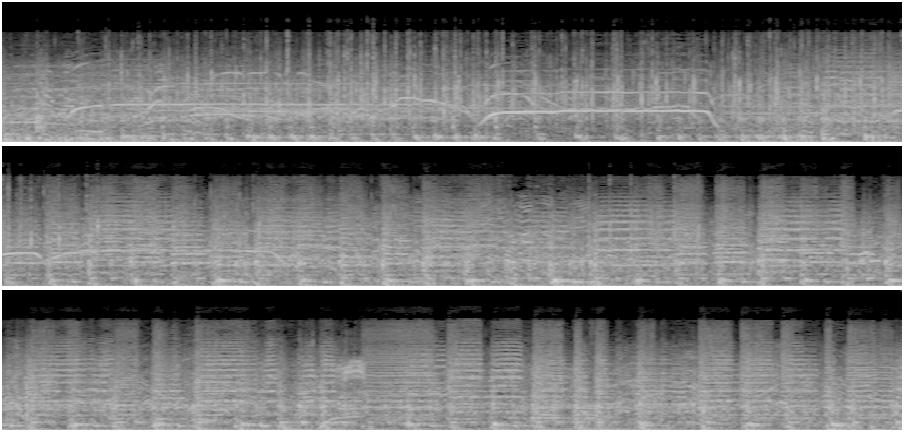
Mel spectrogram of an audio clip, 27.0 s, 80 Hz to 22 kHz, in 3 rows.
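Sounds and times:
crowd cheering and shouting: 0.0 - 27.0
drums keeping a steady beat: 0.0 - 27.0
marching band playing: 0.0 - 27.0.

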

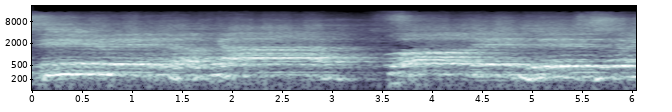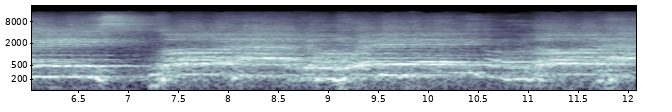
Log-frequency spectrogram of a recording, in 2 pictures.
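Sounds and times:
group singing worship song: 0.0 - 12.0.

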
